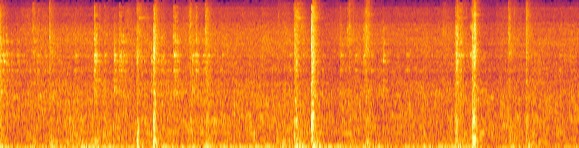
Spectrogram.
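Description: Narrow-gauge railway coach running along the track: a steady low rumble, with the wheels clicking over rail joints in quick pairs about every two and a half seconds.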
